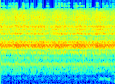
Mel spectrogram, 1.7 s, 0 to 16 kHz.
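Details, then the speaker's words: Newly installed HyGain AR-303 antenna rotor, tested with the control box before full rotation: even, steady motor whine from start to stop, no binding or labouring, stops when it should; normal running. "it sounds good no binding uh it stopped when it was supposed to"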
